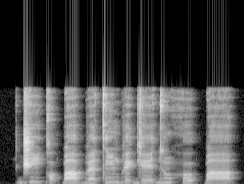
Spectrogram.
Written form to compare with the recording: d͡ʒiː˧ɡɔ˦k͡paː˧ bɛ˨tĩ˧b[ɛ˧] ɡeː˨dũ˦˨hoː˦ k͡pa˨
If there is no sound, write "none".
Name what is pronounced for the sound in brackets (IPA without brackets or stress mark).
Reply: e˧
